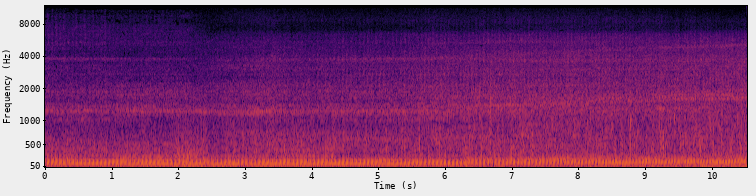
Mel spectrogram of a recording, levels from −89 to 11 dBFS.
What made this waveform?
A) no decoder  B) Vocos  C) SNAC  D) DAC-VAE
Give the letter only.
A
